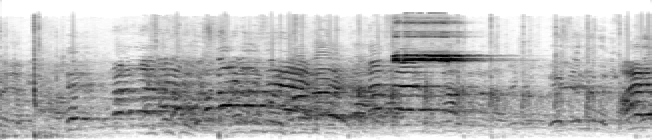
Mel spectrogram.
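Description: A referee's whistle blown once, a short steady blast of under a second about four seconds in, over players' shouting. A football is kicked with a thud at the very start.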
